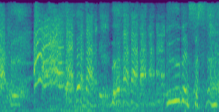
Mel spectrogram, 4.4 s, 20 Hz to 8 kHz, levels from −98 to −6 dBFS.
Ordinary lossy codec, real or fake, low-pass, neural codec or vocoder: MP3, 32 kbps; fake; 7.2 kHz; codec, 16 kHz in and 24 kHz out, 1 kbps, XY-Tokenizer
